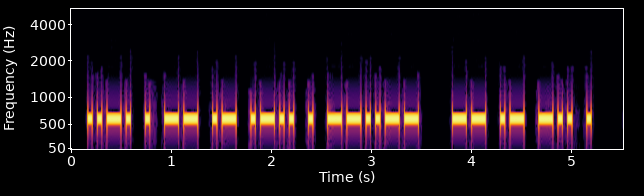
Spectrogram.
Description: Morse code, heard as a keyed tone, about 25 wpm, 600 Hz. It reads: FEMALE, MADE
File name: the old man and the sea part 1 25wpm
